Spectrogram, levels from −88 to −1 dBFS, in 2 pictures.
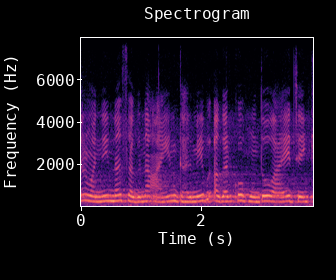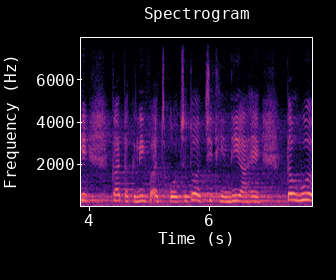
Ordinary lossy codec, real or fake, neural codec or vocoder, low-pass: none; real; none; none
